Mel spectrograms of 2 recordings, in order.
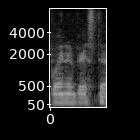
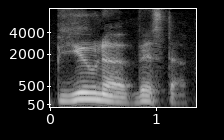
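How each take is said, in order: First: The name is pronounced differently from the local way. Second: The name is pronounced the local Colorado way. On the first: "I always call it Buena Vista" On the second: "In Colorado, they pronounce Buena Vista Buena Vista"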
